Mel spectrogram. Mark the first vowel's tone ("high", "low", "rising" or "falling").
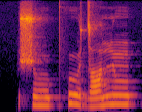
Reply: low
